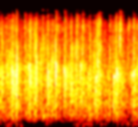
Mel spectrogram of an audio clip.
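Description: An audience in a full conference room applauds a co-chair at a global health and SRHR initiative launch, a steady, dense patter of many hands clapping throughout.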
